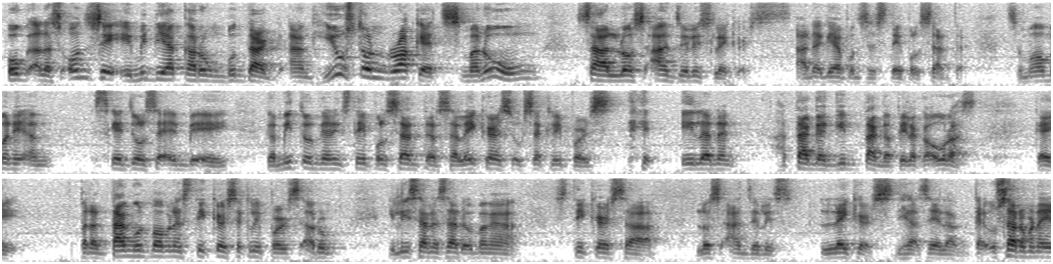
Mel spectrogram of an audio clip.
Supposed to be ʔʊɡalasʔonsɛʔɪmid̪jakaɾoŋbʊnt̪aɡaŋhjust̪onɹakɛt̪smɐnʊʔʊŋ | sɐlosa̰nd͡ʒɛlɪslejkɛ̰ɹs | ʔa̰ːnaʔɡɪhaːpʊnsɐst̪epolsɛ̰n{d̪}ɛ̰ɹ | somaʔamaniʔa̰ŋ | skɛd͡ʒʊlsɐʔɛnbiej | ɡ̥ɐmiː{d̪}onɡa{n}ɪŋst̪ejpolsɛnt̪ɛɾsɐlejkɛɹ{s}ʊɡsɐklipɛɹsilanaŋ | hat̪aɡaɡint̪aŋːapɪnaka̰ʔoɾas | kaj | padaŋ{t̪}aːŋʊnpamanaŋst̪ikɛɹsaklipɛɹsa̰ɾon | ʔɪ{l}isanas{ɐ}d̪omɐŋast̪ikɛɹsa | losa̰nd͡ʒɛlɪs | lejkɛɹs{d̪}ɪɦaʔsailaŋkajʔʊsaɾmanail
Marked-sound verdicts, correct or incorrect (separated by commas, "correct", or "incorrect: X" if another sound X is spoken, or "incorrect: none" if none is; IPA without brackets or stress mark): incorrect: t̪, incorrect: t̪, correct, correct, correct, correct, incorrect: a, correct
